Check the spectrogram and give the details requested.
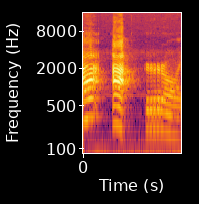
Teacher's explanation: สังเกตพยางค์ข้างหน้าออกเสียงอ่ะอ่ะพยางค์ข้างหลังออกเสียงเหมือนมีหอหีบมานำนะคะ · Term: อักษรนำ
